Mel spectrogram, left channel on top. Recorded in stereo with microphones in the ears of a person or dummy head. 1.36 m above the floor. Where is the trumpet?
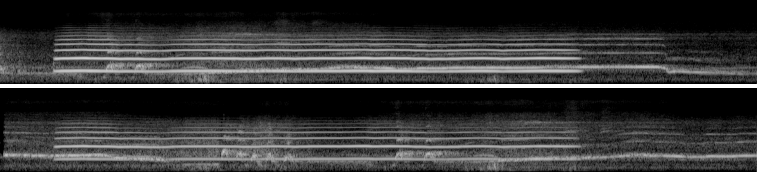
20° left (ahead or behind).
